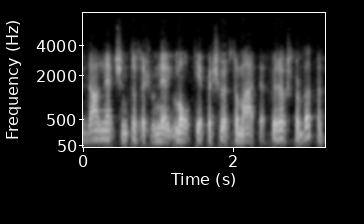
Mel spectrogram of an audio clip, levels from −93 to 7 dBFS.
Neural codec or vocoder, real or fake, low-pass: codec, 24 kHz, 0.9 kbps, WavTokenizer, small release; fake; 7.2 kHz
